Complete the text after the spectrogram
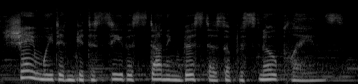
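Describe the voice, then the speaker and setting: A woman playing a composed, imperious master diviner in a video game, speaking formally and with measured authority. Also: medium pitch, fairly even intonation, dark tone, natural voice. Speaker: game character voice actor. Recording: long reverb, game music underneath.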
